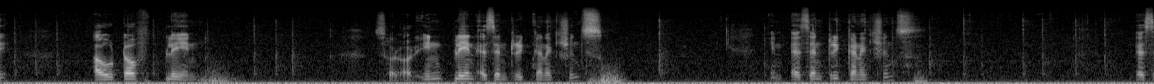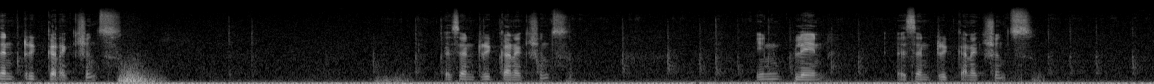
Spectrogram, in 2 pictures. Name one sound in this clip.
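A man speaks calmly, as if explaining, close by.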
